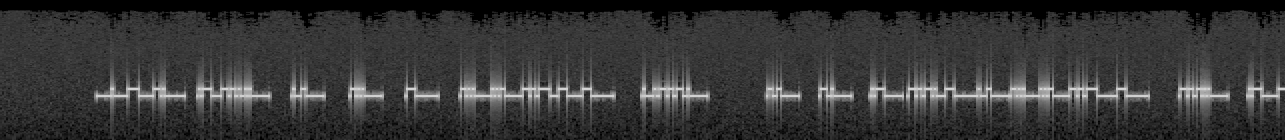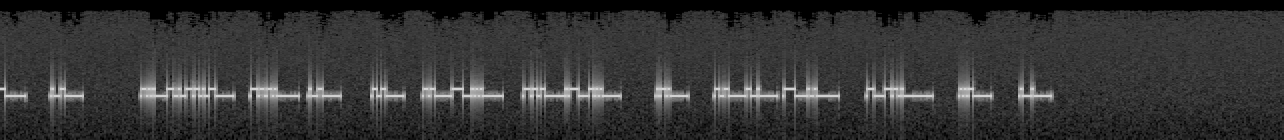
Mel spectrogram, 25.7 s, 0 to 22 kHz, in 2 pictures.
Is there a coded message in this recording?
Yes: TTY/TDD text telephone tones (45.45 baud Baudot) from 1.0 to 23.4 s, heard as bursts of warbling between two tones, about 400 Hz shift, 1600 Hz centre. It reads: THE JURORS TOOK NINE HOURS TO RETURN A GUILTY VERDICT. SK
